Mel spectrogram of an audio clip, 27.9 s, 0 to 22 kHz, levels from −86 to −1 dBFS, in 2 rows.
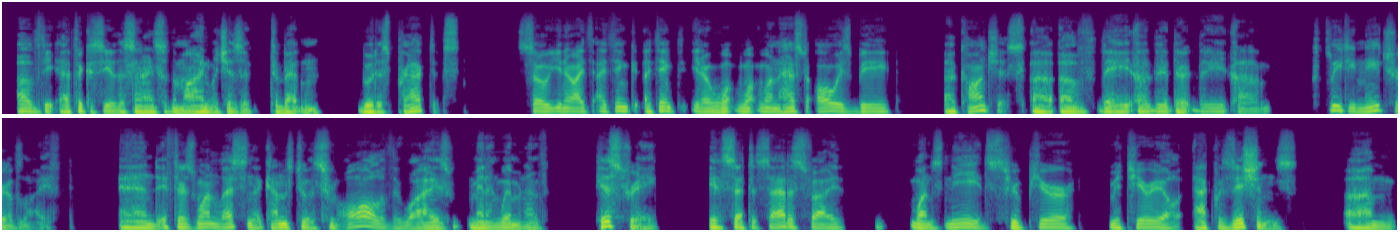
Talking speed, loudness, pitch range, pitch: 160 wpm, -19 LUFS, 105-120 Hz, 110 Hz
